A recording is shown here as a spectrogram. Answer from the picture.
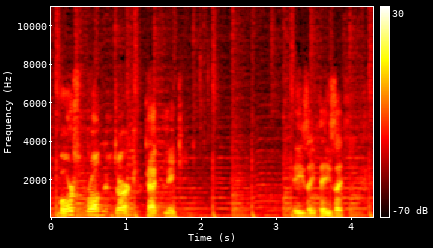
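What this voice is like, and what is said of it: Put-on foreign accent. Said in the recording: “I have to put on an accent here”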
